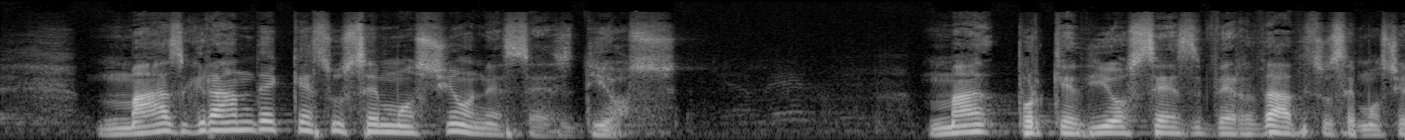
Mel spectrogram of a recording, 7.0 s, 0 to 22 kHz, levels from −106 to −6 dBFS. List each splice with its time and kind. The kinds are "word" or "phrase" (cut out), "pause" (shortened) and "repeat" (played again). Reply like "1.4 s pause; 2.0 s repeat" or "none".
none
